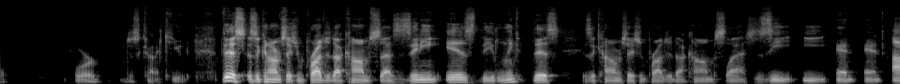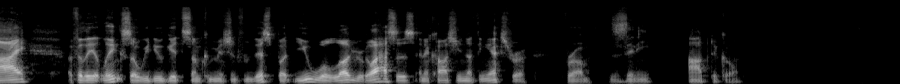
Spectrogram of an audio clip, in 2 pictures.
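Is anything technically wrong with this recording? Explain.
No, there are no technical faults to report here.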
